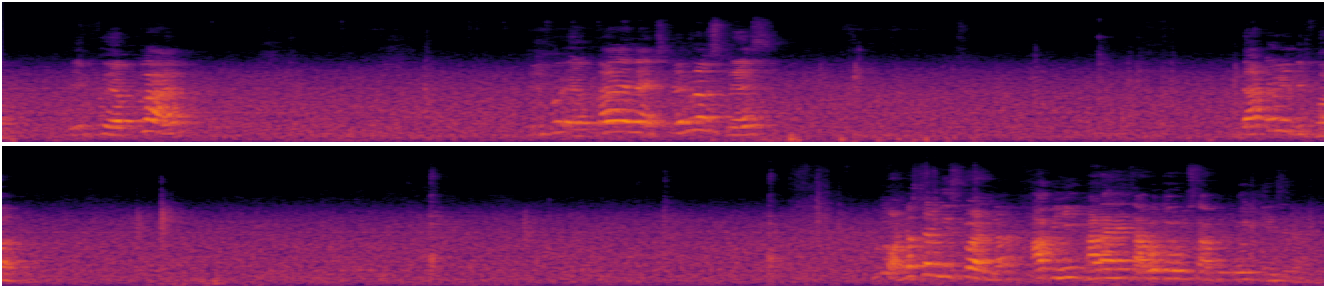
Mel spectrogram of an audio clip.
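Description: A man lectures calmly in pauses, heard through a microphone.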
